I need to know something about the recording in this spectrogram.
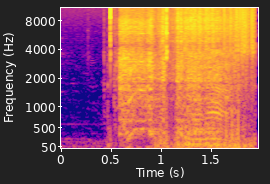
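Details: Honda Vario/Beat scooter after starter circuit jumper check with a new bendix: sharp starter catch, then the engine fires at once and settles into a steady idle, a clean healthy start.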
